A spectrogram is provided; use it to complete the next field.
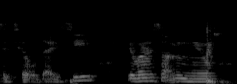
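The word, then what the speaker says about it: tilde: is called a till pronounced till day it's a till day see you learn something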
